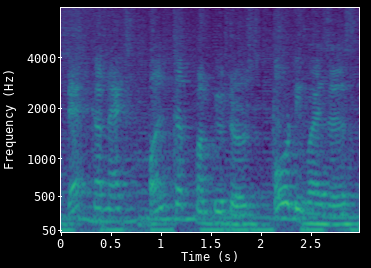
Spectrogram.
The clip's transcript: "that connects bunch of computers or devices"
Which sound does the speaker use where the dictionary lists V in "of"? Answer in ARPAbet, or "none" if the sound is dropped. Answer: P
